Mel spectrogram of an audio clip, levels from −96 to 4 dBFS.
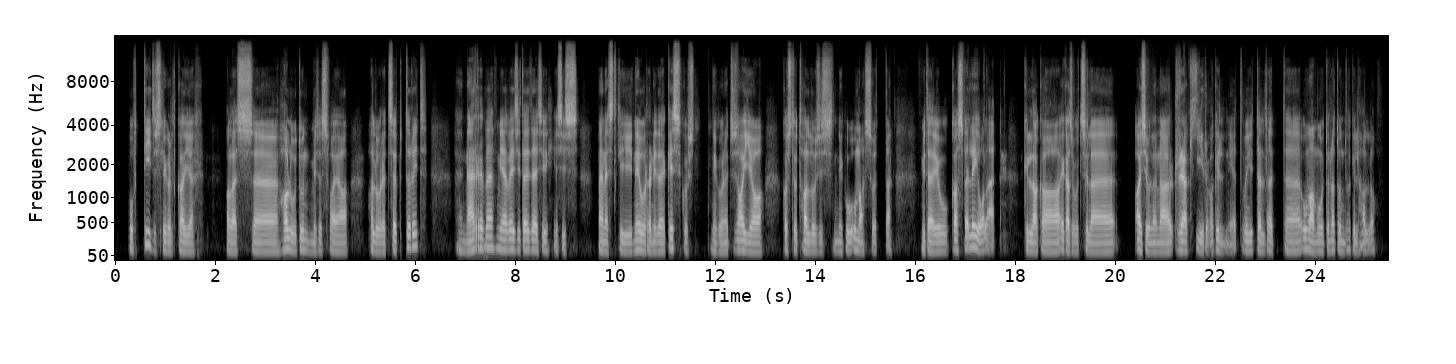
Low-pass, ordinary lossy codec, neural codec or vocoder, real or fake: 14.4 kHz; none; none; real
